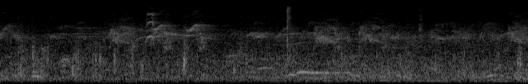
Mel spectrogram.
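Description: Small birds chirping in short, high calls, bunched about a second in and again later, over a steady outdoor background with faint voices.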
